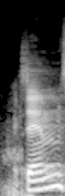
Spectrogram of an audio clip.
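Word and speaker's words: STEMN: STEM stands for the Science, Technology, Engineering and Mathematics Network. So the N is silent.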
